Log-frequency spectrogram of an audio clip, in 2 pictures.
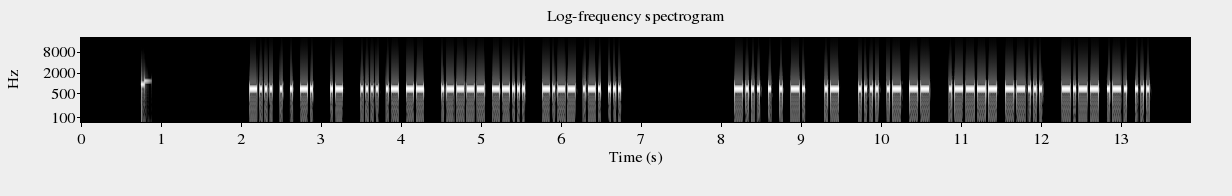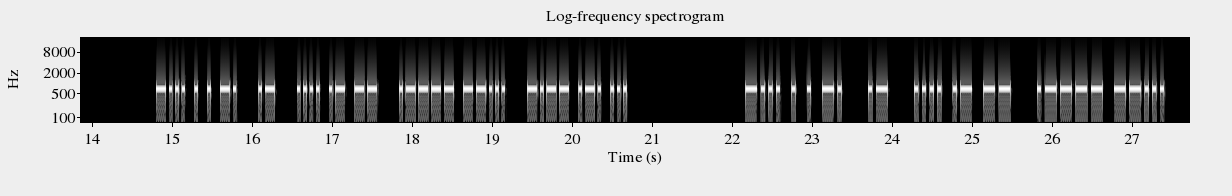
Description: Morse code, heard as a keyed tone, about 29 wpm, 700 Hz. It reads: BEEN A HAM 17 YRS BEEN A HAM 17 YRS BEEN A HAM 17 YRS BEEN A HAM 17
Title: Speed-Racing Common QSO Phrases - 25wpm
